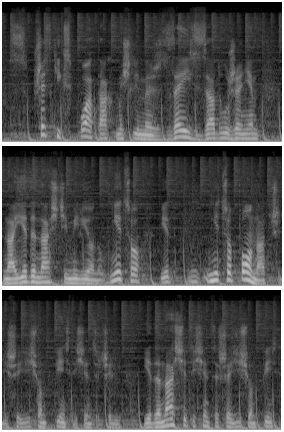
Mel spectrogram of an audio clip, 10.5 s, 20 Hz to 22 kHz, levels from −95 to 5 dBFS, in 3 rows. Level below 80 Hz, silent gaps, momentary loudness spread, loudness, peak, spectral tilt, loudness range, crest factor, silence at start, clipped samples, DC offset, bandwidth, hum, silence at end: -48 dBFS; none; 10 LU; -32 LUFS; -12 dBFS; -5.5 dB/octave; 4 LU; 18 dB; 0 s; under 0.1%; 2%; 18.5 kHz; none; 0 s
